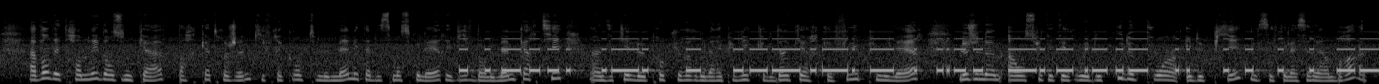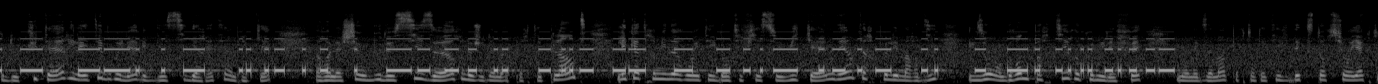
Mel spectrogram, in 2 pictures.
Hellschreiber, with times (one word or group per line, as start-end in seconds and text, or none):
none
